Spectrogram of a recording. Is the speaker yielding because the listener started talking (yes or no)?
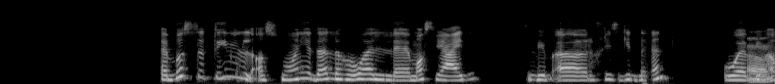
no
